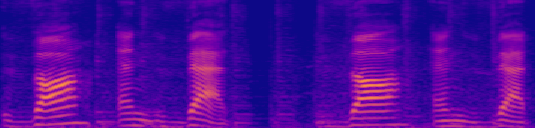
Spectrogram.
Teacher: Notice the sounds or the initial sounds have the voiced TH sound or the hardened TH sound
